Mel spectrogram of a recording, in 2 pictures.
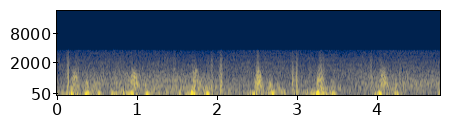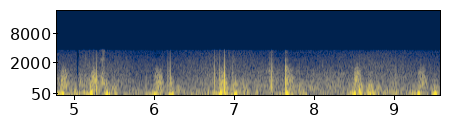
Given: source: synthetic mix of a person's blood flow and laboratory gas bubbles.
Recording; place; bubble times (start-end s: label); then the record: Doppler ultrasound of blood flow; subclavian vein
5.26-5.52 s: bubbles
From the record:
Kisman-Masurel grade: 111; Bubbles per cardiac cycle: 1 to 2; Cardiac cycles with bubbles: 1 to 10%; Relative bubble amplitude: barely perceptible (0.100 to 0.250); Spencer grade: 1 (occasional bubble signal discernible with the cardiac motion signal, with majority of cardiac periods free of bubbles); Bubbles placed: anywhere in the cardiac cycle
